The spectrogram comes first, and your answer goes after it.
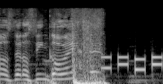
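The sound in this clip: A rapid run of short touch-tone beeps as a telephone number is dialed, coming right after a stretch of a man talking.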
